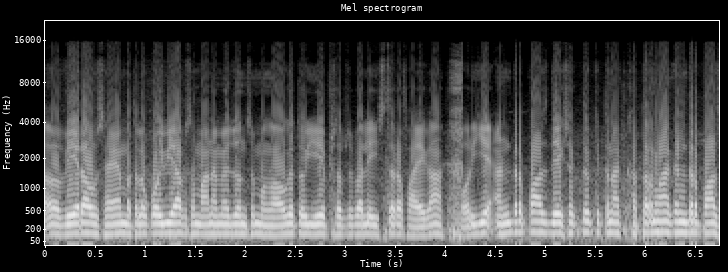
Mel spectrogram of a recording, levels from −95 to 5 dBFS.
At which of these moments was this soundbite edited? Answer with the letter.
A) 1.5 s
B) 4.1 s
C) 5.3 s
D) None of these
B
